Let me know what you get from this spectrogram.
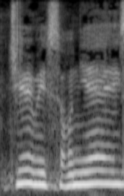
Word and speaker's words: Saulnier: Is that, I'm saying that right? Saulnier? – No, Jeremy Saulnier. – Saulnier? That works. Sure.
